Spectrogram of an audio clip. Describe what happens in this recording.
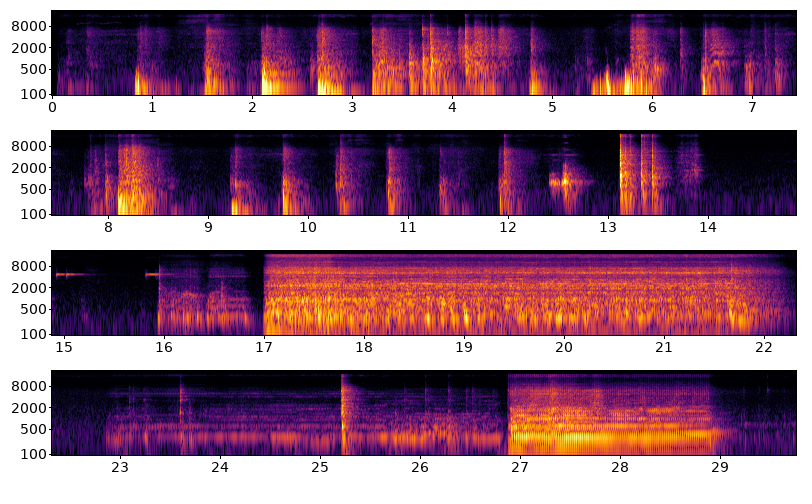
I walk to a door and close it. Then I go to the kitchen, grab a coffee mug and prepare a coffee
